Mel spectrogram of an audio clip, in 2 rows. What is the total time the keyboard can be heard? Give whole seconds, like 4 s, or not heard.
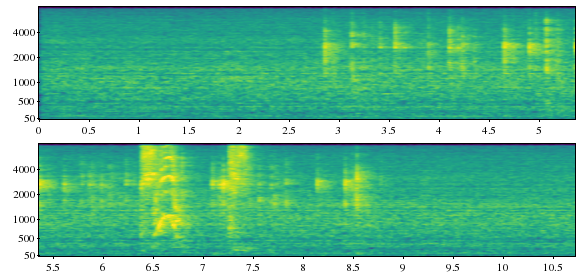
6 s.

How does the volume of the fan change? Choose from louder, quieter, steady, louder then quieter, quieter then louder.
steady.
